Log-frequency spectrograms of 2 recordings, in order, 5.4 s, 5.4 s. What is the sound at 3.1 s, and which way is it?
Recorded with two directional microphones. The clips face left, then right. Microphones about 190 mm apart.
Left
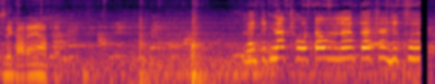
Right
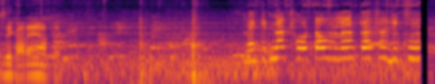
A child's voice, 20° left (ahead or behind).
